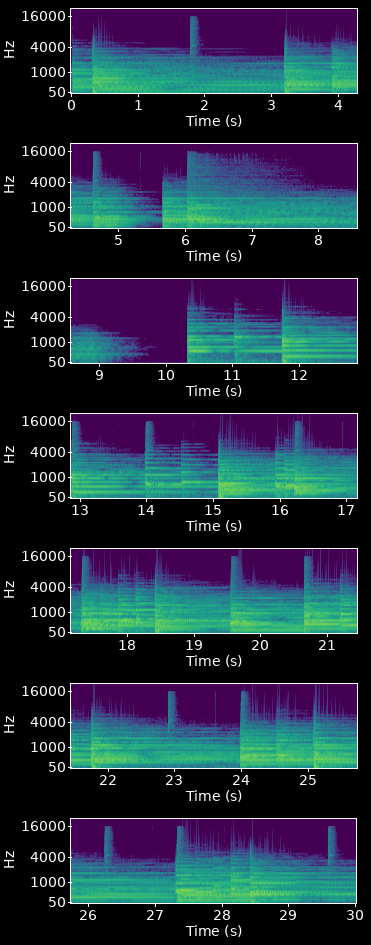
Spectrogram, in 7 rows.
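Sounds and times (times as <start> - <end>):
piano: 0.0 - 9.4, 10.3 - 30.0
drum: 6.0 - 8.0.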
